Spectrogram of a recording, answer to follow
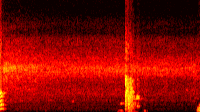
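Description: Oil sizzling faintly on a hot comal, a steady high hiss, with one short vocal sound about two and a half seconds in.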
